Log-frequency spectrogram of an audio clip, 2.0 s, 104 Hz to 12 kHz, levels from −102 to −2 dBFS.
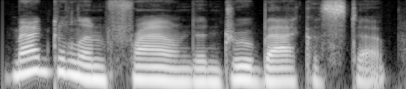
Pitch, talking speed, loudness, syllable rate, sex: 180 Hz, 205 wpm, -14 LUFS, 5.2 syllables/s, female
